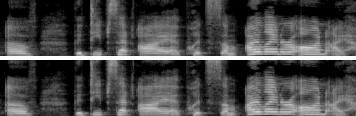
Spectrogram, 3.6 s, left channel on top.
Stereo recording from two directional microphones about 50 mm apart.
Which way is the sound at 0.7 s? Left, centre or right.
Right.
